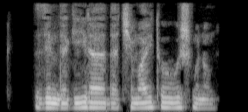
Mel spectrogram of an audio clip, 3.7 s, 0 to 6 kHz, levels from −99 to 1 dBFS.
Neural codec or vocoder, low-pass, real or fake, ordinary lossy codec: none; 5.4 kHz; real; MP3, 32 kbps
